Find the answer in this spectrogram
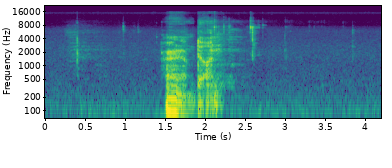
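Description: A brief murmured utterance from a person about halfway through, with a few faint sharp clicks before and after it.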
